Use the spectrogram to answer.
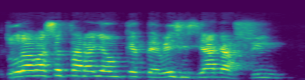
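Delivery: high, loud and quick at the groom; comic wedding sermon shouted high; mock preaching. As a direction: boom it playfully at the groom.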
